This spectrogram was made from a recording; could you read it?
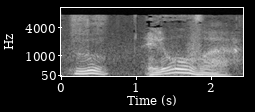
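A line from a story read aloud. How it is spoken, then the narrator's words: Drawn-out reproach. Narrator (Russian): коризненно протянул тот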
